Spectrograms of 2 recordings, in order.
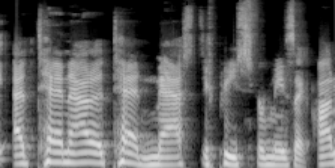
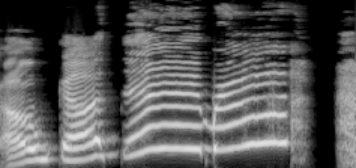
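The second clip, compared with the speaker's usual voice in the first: very high, long-drawn fanboy wail; overwhelmed wail; much slower than usual. Real, not acted. Fan reacting to the hand-holding, overwhelmed wail. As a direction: let it climb into a stretched, squealed cry.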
